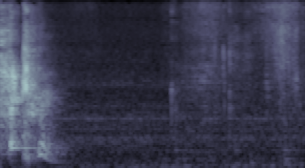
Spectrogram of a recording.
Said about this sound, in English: Okay, I'm going to cough for real.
